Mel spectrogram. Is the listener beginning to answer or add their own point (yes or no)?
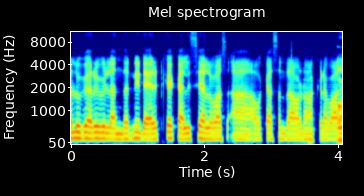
no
